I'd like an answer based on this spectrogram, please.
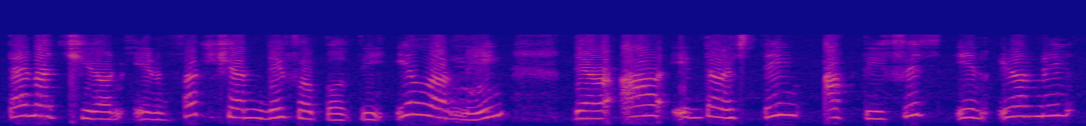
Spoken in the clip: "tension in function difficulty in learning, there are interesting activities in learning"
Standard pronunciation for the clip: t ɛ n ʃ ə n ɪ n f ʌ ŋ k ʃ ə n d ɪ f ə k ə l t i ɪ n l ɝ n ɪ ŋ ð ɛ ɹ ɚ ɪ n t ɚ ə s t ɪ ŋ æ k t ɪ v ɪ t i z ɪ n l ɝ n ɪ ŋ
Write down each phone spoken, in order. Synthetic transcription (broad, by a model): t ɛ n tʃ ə n ɪ n f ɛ k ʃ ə n d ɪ f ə k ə l t i ɪ n l ɝ n ɪ ŋ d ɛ ɹ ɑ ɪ n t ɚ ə s t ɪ ŋ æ k t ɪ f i s ɪ n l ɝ n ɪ ŋ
